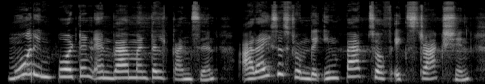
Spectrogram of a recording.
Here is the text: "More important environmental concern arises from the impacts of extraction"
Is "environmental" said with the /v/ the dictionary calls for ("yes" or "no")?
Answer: yes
